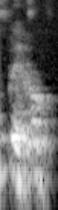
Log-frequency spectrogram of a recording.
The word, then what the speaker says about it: perro: Un perro. Très bien. Tenéis un perro. Et on insiste bien sur le fait qu'il faut prononcer perro con le double R, parce que la phrase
